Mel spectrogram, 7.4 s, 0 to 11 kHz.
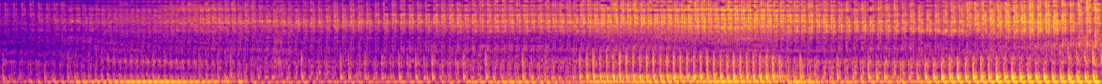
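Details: Vintage British T20M single-cylinder 200cc four-stroke race bike, which had been cold-started earlier, on a test ride with an even thump rising and falling with throttle and no knocks. It left and returned under its own power and runs fine.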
